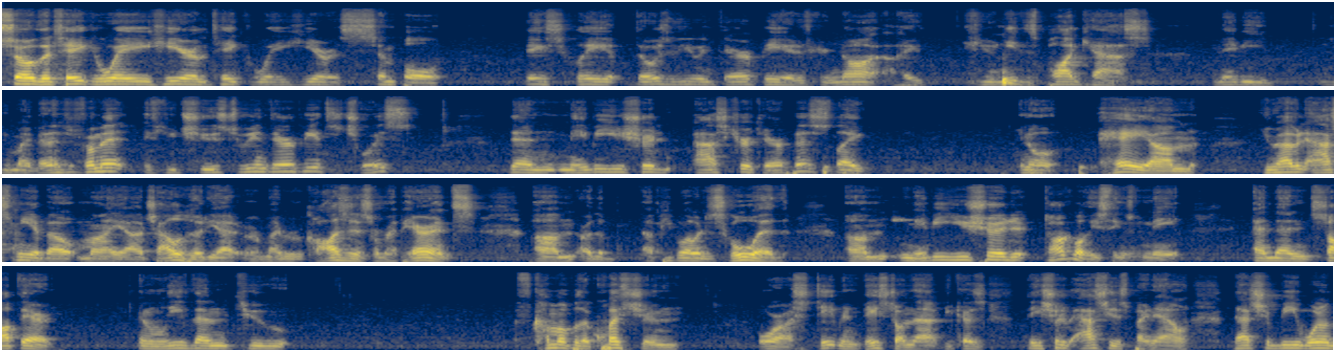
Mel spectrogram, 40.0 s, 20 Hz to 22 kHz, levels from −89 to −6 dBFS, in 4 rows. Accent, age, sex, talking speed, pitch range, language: American, 30-49, male, 185 wpm, 115-140 Hz, English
